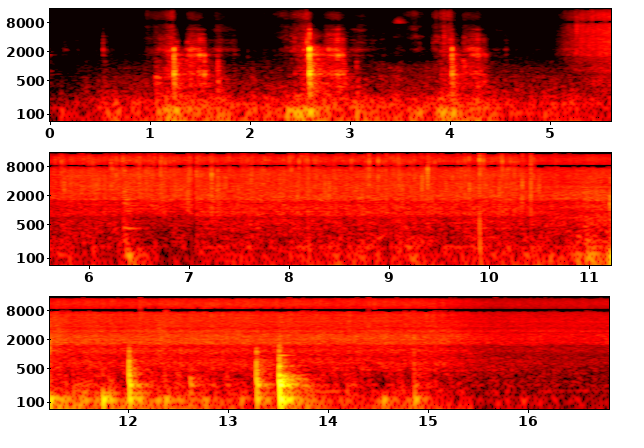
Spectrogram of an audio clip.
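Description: Sliced brown mushrooms sizzling in melted butter in a frying pan, a steady hiss that starts about five seconds in. A few knocks of cookware come before it, and two sharp knocks against the pan come near the end.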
